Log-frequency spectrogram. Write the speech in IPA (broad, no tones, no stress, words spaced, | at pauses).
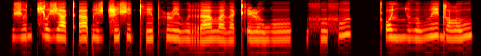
ʒʊdt͡ɕɔ ʒakʼaɓɪʒ ʈ͡ʂɪʃe kʰepʰɹeβʊ raβaðakʼe ɭʊwo | xʊxʊ | kʼɔlʲʎʊðo βedʊ lˠu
